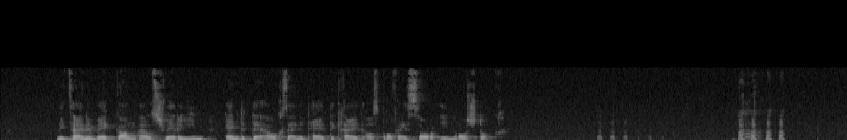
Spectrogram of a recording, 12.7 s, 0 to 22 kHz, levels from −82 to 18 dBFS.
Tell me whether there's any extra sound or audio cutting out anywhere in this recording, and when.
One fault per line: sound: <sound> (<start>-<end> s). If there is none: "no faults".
sound: laugh (8.9-10.0 s)
sound: laugh (11.0-11.8 s)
